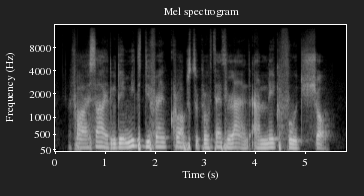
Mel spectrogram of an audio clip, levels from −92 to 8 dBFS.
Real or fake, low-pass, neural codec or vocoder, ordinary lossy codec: fake; 14.4 kHz; codec, 44.1 kHz, 2.6 kbps, DAC; none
